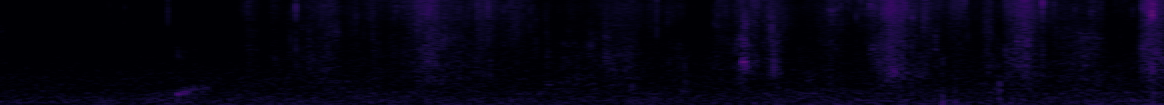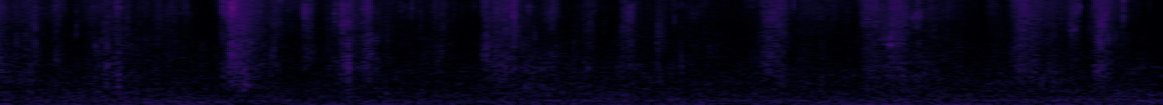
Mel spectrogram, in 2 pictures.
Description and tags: footsteps on leaves
Footsteps walking on leaves
leaves, narrative, sound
